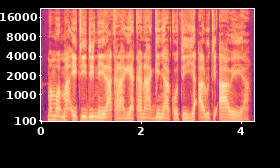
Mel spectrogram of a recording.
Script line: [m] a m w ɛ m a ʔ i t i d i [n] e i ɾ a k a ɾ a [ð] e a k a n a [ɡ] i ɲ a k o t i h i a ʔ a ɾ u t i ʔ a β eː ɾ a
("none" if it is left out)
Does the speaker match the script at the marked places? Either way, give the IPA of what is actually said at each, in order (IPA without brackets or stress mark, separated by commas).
m, n, ɣ, ɡ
